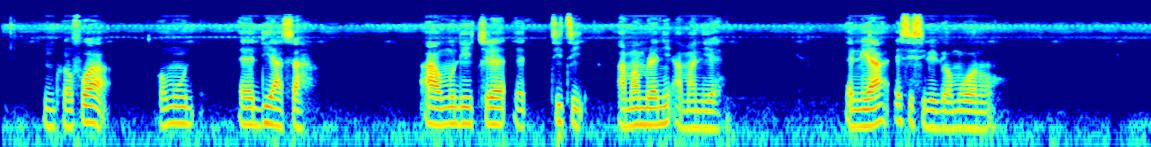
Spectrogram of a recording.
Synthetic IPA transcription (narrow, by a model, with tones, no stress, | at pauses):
ŋ̩˨kʰɾɔ˨fʊ˦a˨ | ɔ˨mʊ̃˦ | ɛ˦di˦a˨sa˦ | a̰˨ɔ˨mʊ̃˦dɪ˦t͡ɕʰɪ˦ɾɛ˦jɛ˨tʰi˦tʰi˨ | a˨mã˦m̩˦ɾɛ˦nɪ̃˦ʔa̰˨mã˦nɪ̃˦jɛ˦ | ɛ˨nũ˨a˦ɛ˦si˨si˨li˨bi˨ɔ˨mʊ̃˦wɔ˦nʊ̃˦ɔ˨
